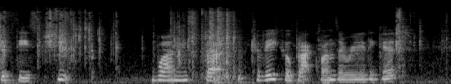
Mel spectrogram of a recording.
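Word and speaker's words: Kaweco: I use the Kaveco ink cartridges. I also have loads of these cheap ones, but Kaveco black ones are really good. They're a German brand, hence the weird pronunciation.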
